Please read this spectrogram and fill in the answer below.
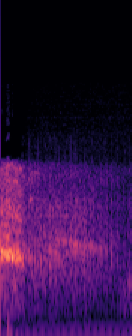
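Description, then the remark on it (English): Whistling County fans at a basketball game hoot and holler while the referees confer, a loud, high burst that settles into a steady crowd roar, gradually easing over about two seconds. “Some hooting and hollering from the Whistling County fans as the refs are going to converse.”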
